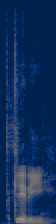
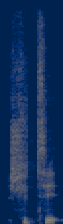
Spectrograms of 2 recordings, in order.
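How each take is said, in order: First: The name begins with a hard 'sk' sound. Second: The name begins with a soft 'sh' sound. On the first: The speaker calls it right. "we'll go hard, hard uh, ch" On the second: The speaker calls it wrong. "Can't can't be pronounced that way"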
